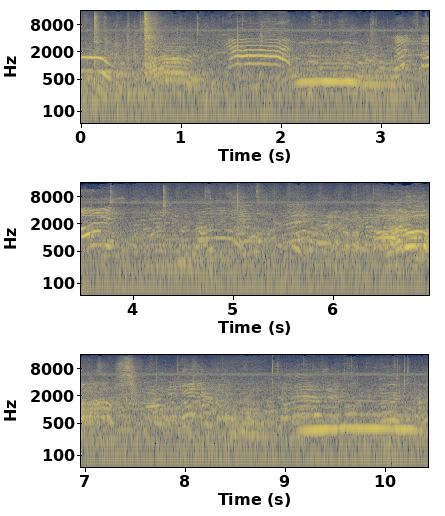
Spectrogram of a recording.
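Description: Spectators chatter at the sideline.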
